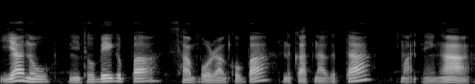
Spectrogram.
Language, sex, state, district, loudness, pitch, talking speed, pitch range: Garo, male, Meghalaya, South Garo Hills, -24 LUFS, 110 Hz, 75 wpm, 100-145 Hz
